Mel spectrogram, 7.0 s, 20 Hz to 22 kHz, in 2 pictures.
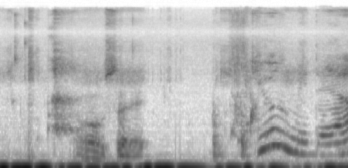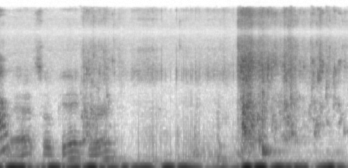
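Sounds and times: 
speech: 0.8s - 4.8s, 5.4s - 6.4s
bath water splashing in a tub: 2.2s - 2.9s, 4.1s - 4.8s, 5.6s - 6.9s.

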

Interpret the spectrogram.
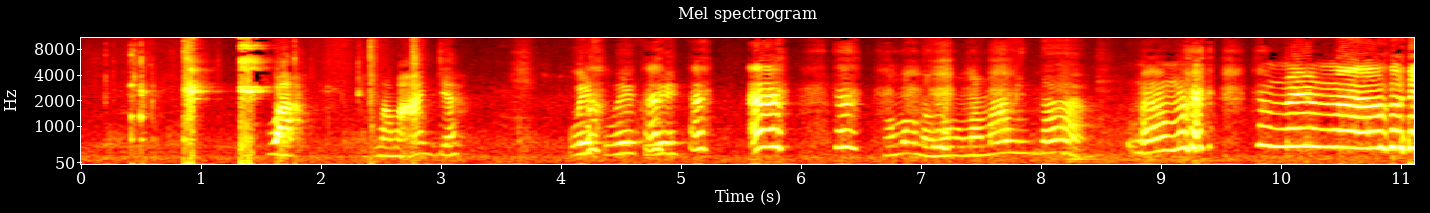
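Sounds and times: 
speech: 2.5s - 3.3s, 4.0s - 11.0s
young child crying: 4.1s - 7.3s, 8.7s - 11.0s.

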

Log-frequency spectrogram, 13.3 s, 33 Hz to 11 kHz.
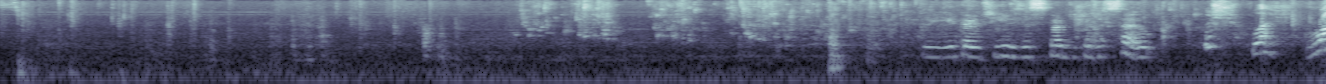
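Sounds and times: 
hands being washed under running tap water: 0.0s - 13.2s
speech: 9.2s - 13.2s.

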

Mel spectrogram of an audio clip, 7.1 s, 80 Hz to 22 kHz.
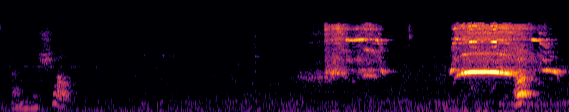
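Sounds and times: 
speech: 0.5s - 1.0s
small toy whistle from a party bag blown: 4.1s - 4.9s, 5.6s - 7.0s.

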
